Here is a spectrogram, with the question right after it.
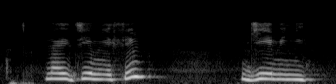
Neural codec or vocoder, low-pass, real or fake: codec, 16 kHz, 2 kbps, FunCodec, trained on LibriTTS, 25 frames a second; 7.2 kHz; fake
